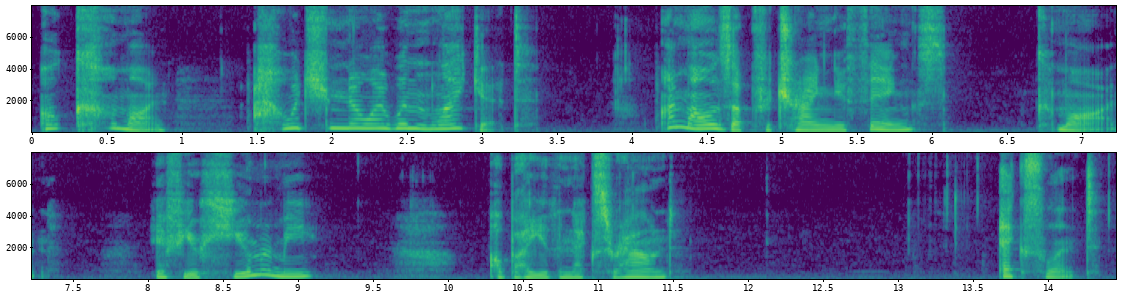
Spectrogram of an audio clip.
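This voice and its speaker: A self-assured vampire woman, played by a woman, flirts in an intimate ASMR roleplay. Her voice is soft and mellow, recorded dry and close. She takes her time, teasing and coaxing with breathy asides. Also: medium pitch, expressive, slow pace, long pauses, no room sound, dull audio. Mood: teasing, persuasive. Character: flirty, self-assured female vampire chatting up a stranger at a bar. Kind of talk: ASMR roleplay, acted one-sided dialogue.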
